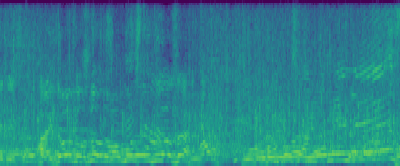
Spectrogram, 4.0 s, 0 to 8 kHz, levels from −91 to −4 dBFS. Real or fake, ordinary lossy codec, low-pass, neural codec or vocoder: real; none; none; none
